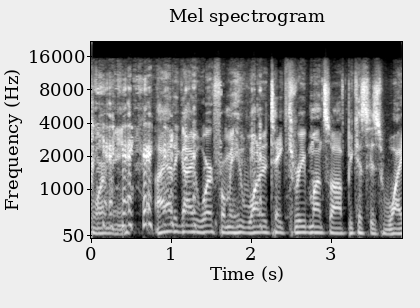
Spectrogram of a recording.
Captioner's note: laugh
